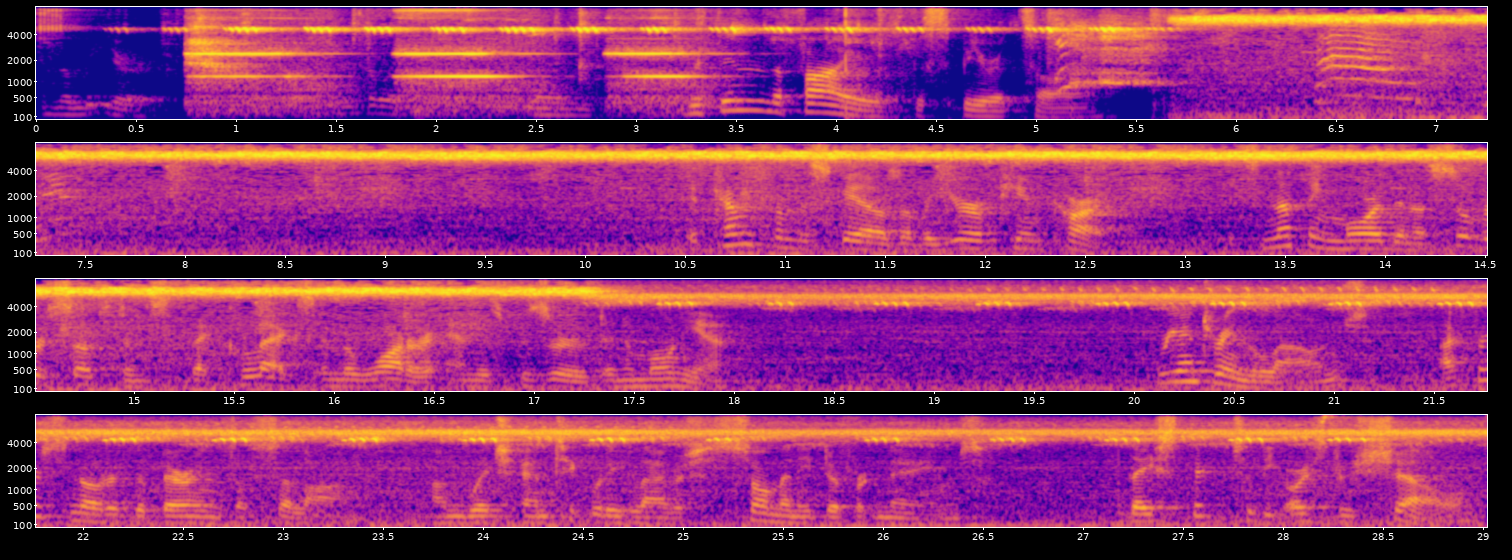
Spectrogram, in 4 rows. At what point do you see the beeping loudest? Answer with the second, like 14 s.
2 s.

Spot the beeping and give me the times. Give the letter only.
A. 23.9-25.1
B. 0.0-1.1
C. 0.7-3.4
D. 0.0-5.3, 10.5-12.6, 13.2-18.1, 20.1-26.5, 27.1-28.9
C.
